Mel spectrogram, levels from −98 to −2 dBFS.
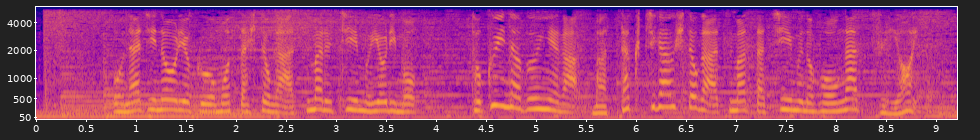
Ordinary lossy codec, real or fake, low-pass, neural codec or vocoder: none; real; 5.4 kHz; none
